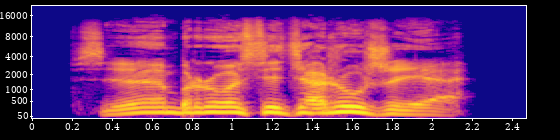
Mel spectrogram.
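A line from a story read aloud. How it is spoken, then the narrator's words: Thunderous command. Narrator (Russian): громовым голосом приказывает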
